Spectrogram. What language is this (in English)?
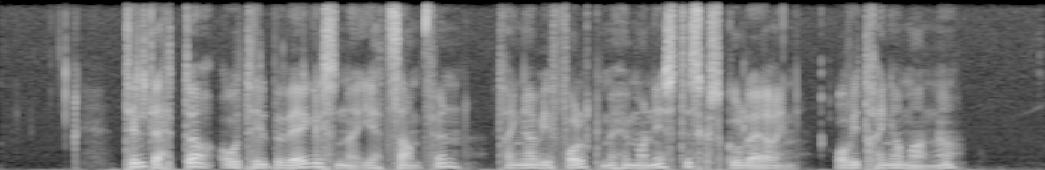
Norwegian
